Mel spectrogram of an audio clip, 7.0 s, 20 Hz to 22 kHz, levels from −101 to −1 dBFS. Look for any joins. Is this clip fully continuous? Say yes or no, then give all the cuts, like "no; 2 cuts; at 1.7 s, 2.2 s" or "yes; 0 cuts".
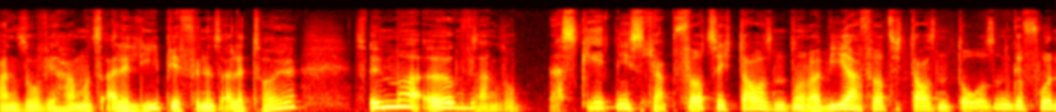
no; 6 cuts; at 2.4 s, 3.1 s, 3.7 s, 4.3 s, 5.3 s, 5.7 s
